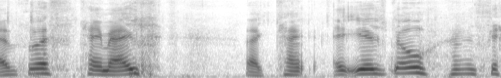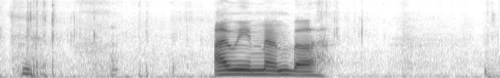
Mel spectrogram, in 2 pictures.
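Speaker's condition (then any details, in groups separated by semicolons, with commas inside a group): Cerebral palsy; mild, ataxic type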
